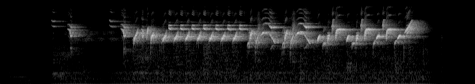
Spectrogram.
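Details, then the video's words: Wild European goldfinch from Tiaret, Algeria, recorded in 2015: after two short opening chirps, a fast run of bright, rapid twittering notes with tinkling, buzzy trills, rising slightly toward the end and lasting about three seconds. "تغريد بري لحسون تيارت"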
